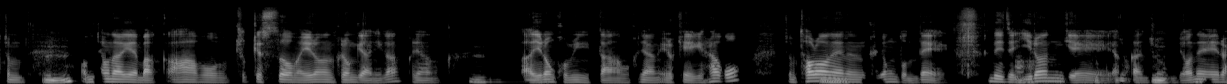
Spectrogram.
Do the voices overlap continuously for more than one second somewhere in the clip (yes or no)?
yes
